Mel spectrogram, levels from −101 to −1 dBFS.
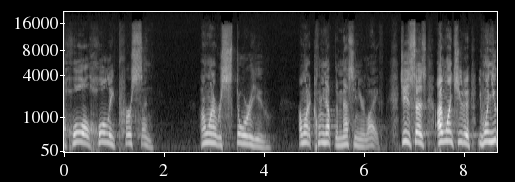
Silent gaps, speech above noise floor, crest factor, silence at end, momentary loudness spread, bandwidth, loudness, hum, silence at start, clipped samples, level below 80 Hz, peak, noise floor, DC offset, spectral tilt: none; 45 dB; 24 dB; 0 s; 16 LU; 17.5 kHz; -24 LUFS; none; 0 s; under 0.1%; -70 dBFS; 0 dBFS; -69 dBFS; under 0.1%; -4.5 dB/octave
